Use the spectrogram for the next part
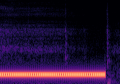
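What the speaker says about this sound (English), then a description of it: "Let's just call him up on the phone and see if we can get him going on there." A telephone dial tone plays as a single steady, clean hum for over a second before abruptly cutting off, leaving silence.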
